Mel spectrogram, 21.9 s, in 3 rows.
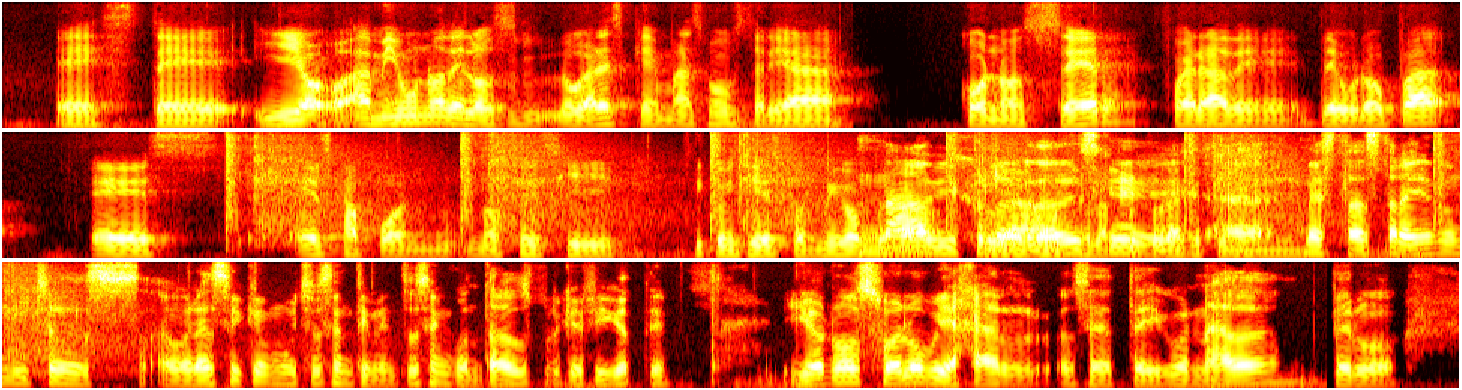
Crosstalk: present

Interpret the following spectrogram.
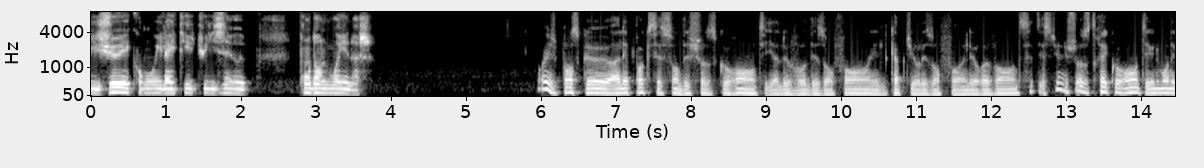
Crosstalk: none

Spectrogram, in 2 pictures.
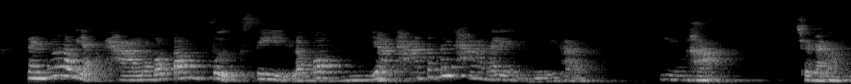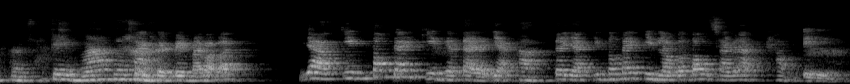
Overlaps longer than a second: none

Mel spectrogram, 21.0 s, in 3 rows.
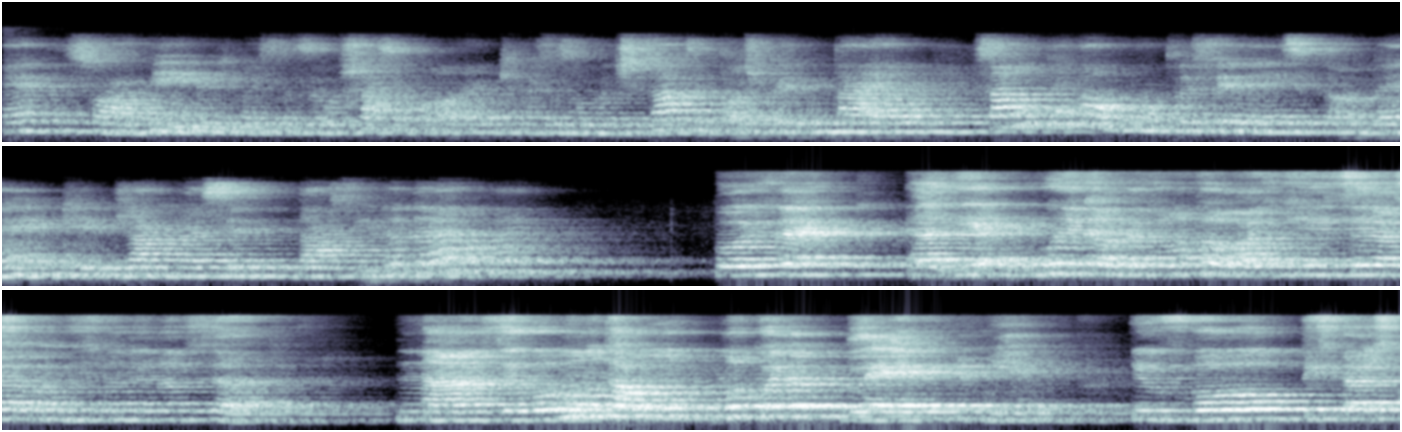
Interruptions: none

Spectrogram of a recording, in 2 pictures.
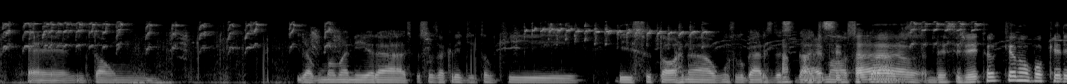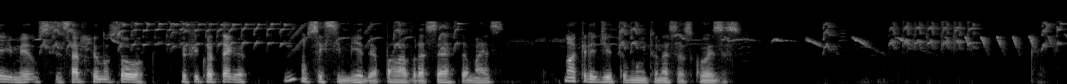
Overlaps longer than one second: present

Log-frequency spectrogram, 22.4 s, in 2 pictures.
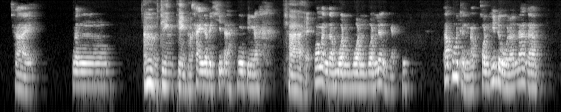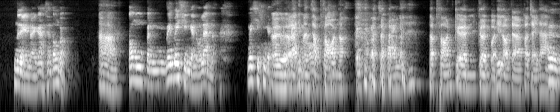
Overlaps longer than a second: present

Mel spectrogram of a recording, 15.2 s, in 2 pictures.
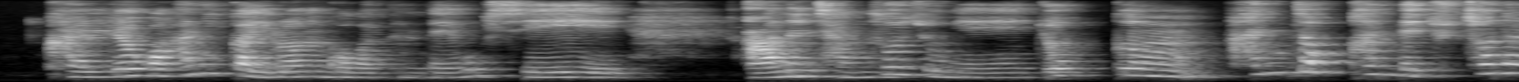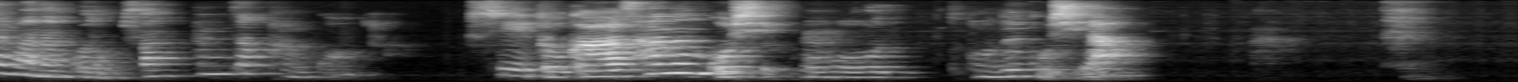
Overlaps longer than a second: none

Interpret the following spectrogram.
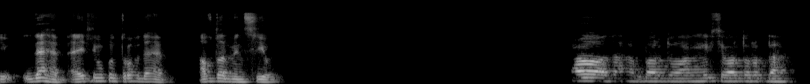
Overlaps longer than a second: none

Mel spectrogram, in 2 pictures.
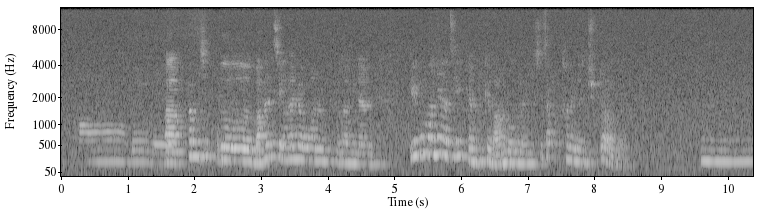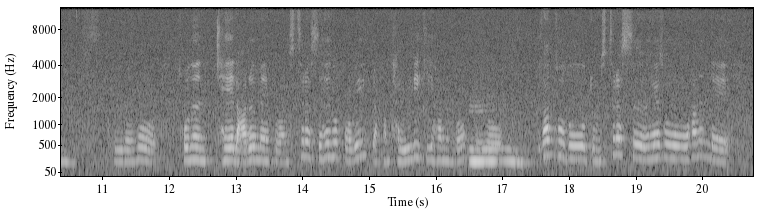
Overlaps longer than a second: none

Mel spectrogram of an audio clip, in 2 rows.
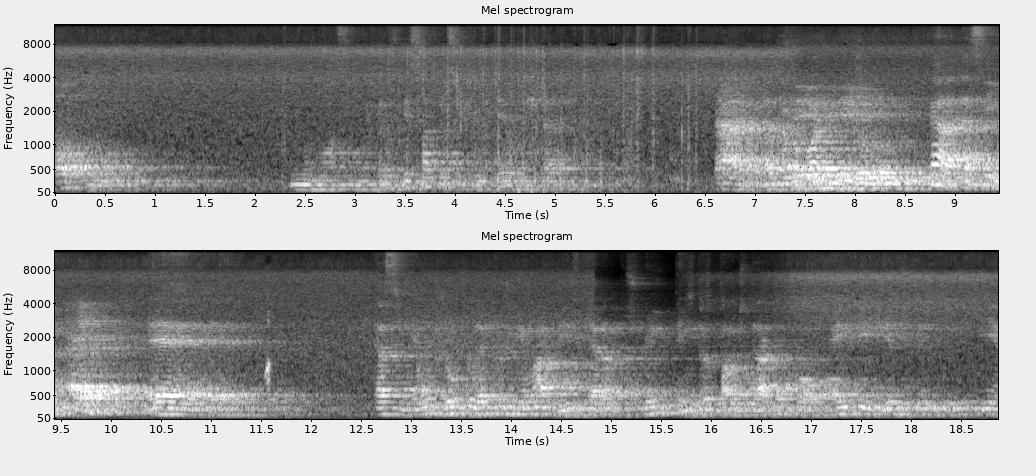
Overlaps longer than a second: present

